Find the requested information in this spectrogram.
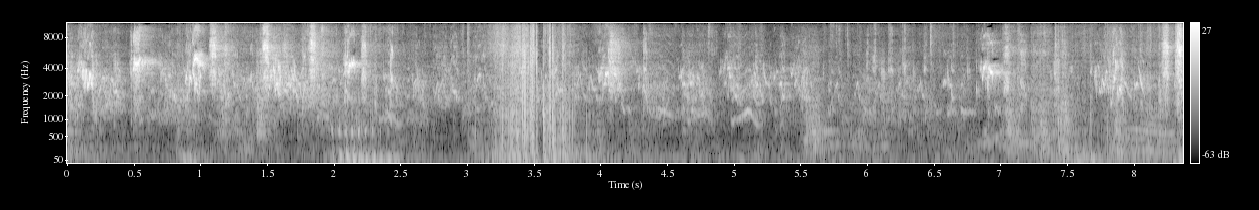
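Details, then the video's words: Outdoors, budgerigars keep up dense, high-pitched chattering: sharp squeaky chirps and squawks, loudest in bursts near the start and end, with a low rumbling noise in the background. "Budgies Birds Nature Sounds"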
